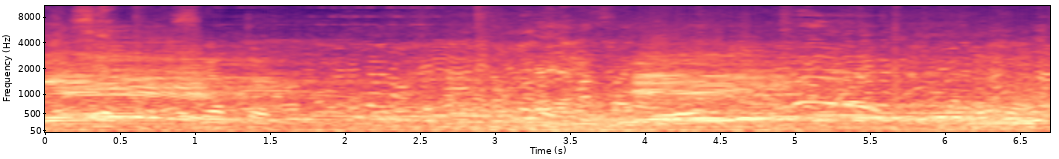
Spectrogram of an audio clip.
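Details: Sahiwal bull calves at a livestock market, a Dhaka farmer buying, 16 July: low moaning moos partly buried under loud crowd chatter and shouted bargaining, clearest around four to five seconds.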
